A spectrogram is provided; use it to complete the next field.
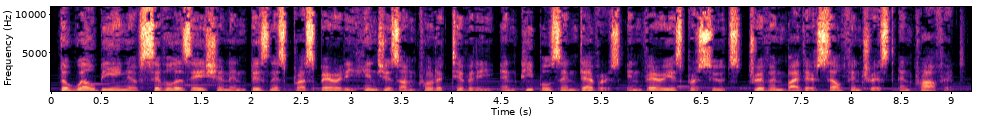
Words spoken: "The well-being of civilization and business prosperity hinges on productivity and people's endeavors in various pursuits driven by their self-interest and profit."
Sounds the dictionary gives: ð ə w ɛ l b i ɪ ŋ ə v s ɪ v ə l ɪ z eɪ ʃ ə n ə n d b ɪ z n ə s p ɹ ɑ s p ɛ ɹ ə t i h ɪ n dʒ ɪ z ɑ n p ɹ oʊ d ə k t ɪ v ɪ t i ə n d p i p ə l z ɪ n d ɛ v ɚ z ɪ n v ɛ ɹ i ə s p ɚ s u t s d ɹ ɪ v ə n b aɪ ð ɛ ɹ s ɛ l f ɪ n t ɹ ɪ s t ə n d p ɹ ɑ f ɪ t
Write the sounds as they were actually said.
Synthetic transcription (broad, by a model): ð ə w ɛ l b i ɪ ŋ ə v s ɪ v ə l ɪ z eɪ ʃ ə n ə n b ɪ z n ə s p ɹ ɑ s p ɛ ɹ ə t i h ɪ n dʒ ɪ z n p ɹ oʊ d ə k t ɪ v ɪ t i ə n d p i p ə l z ɪ n d ɛ v ɚ z ɪ n v ɛ ɹ i ə s p ɚ s u t s d ɹ ɪ v ə n b aɪ ð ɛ ɹ s ɛ l f ɪ n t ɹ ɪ s t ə n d p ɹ ɑ f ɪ t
